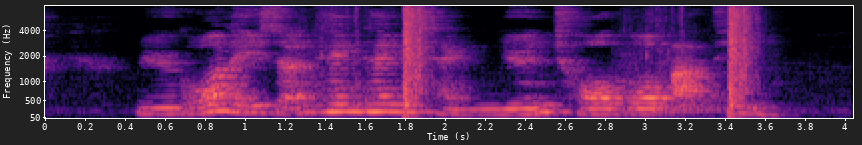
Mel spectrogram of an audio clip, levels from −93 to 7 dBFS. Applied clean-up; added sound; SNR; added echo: none; Cutlery, silverware; 4 dB; reverberation time 0.3 s.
